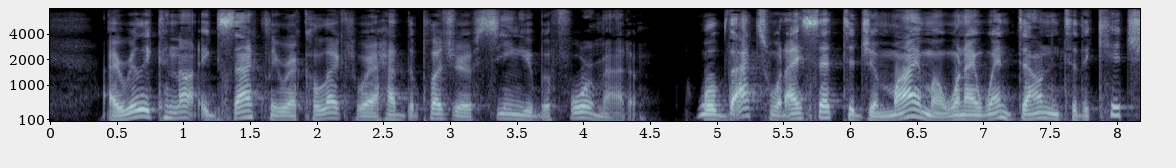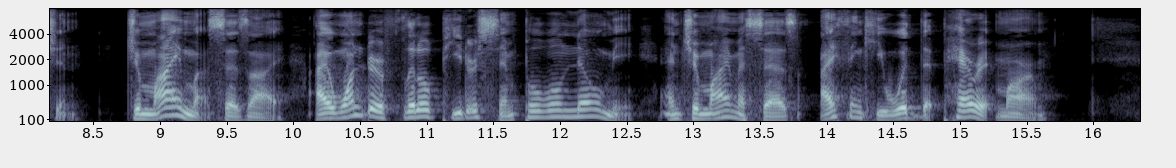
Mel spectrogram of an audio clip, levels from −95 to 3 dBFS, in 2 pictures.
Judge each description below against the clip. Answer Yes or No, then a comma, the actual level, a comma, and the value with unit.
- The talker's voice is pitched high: No, low, 130 Hz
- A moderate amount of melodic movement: No, wide, 7.4 semitones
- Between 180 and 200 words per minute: Yes, average, 185 wpm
